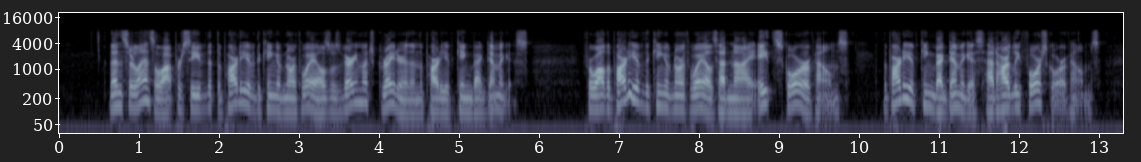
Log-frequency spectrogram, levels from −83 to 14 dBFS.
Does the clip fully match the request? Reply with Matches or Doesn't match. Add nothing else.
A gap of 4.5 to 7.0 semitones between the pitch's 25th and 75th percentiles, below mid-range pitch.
Matches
